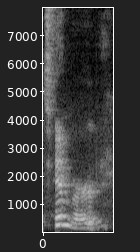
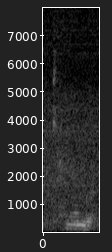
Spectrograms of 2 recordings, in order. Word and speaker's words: timbre: so we always call it timbre because that's how it's spelled. Like, what is the timbre of your voice? It's pronounced timbre.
